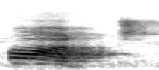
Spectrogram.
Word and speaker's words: caught: me miss এই যে হচ্ছে যে CAUGST এটা উচ্চারণটা কি হবে আচ্ছা CAUGST হচ্ছে কট কট কট মানে ধরেছিল ক্যাচের পাস্ট টেন্স caught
